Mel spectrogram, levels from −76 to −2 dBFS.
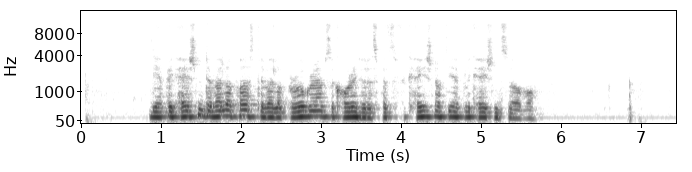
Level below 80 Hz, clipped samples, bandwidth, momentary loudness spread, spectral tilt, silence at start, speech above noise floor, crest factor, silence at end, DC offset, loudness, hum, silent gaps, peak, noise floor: -62 dBFS; under 0.1%; 10.5 kHz; 12 LU; -9.5 dB/octave; 0.85 s; 42 dB; 16 dB; 1.8 s; under 0.1%; -26 LUFS; none; none; -10 dBFS; -67 dBFS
